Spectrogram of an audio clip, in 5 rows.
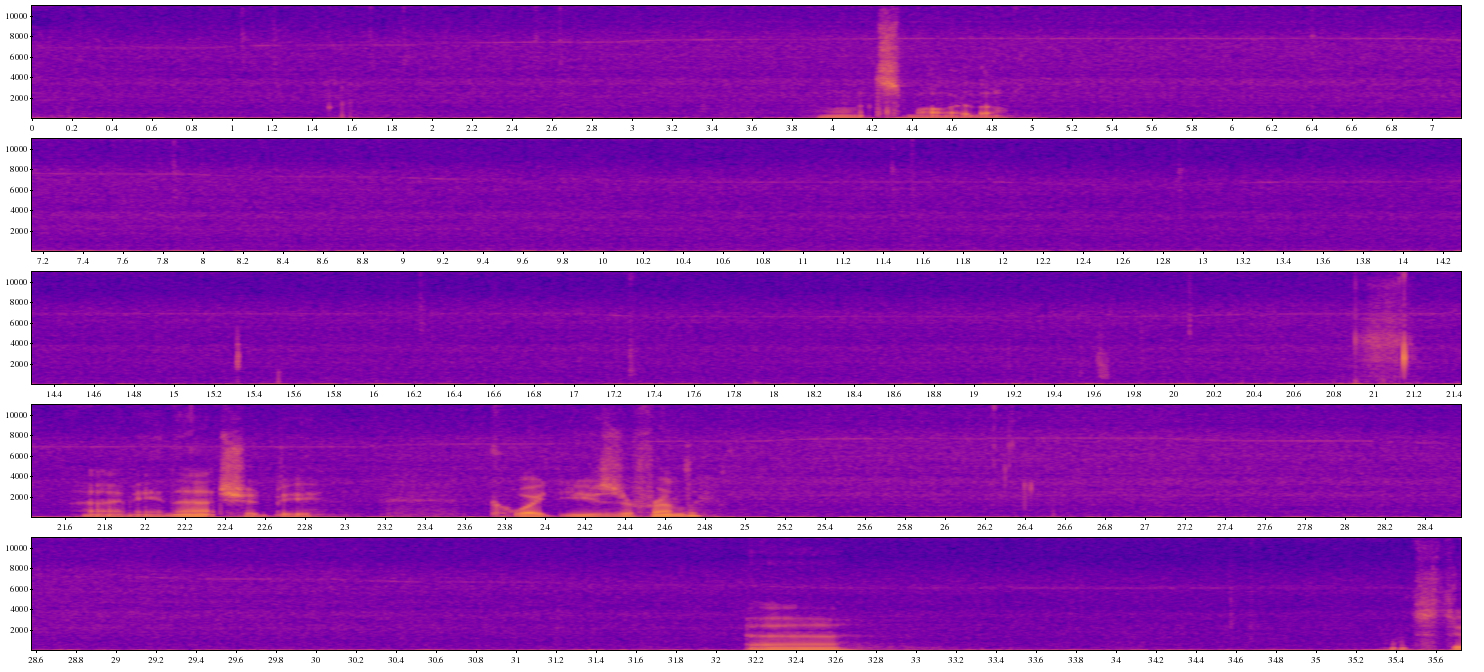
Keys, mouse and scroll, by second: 1.0 click, 1.7 click, 2.5 click, 6.4-7.8 drag, 11.4 click, 12.9-16.2 drag, 17.3-22.1 middle drag, 22.7 Escape, 34.6 r.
